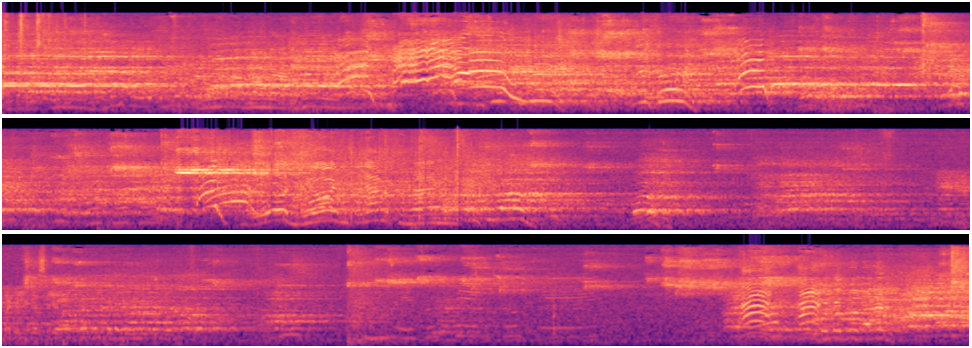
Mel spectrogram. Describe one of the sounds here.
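Young men shout and call out to one another across an echoing hall.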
